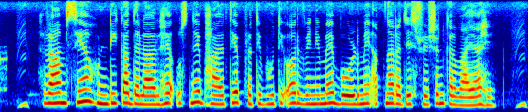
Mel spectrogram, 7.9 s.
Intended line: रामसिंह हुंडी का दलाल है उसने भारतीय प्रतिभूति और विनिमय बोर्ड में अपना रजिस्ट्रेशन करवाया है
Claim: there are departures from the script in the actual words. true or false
false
